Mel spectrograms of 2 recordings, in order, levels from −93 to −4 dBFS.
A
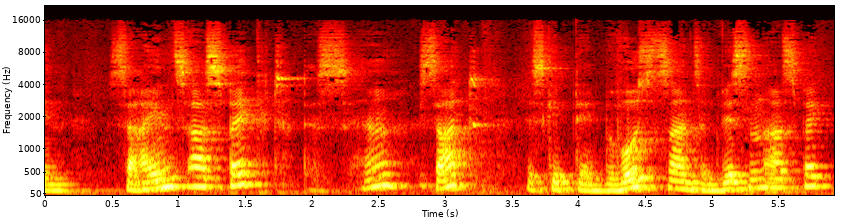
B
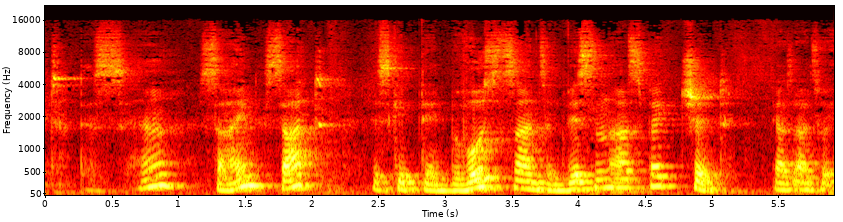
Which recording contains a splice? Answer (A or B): A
